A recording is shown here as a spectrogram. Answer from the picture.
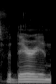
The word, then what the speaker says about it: Phidarian: Uh, Philadrian, Philadrius. Uh, I can't think how to pronounce his name. Pretty sure his last name is Mathis. – Fedarian. Um, I think it's Phidarian Mathis.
